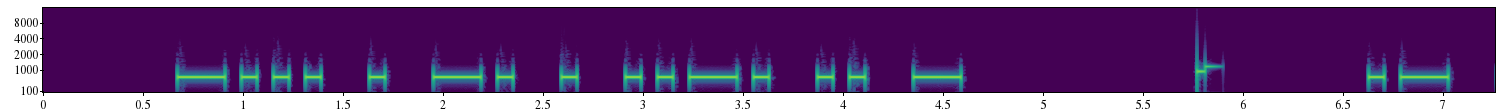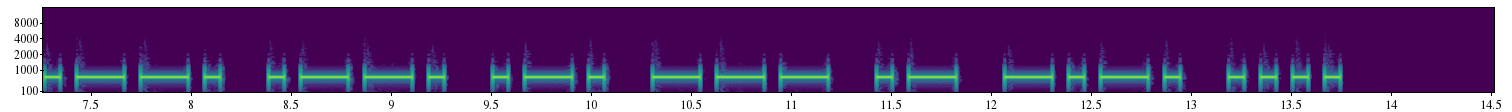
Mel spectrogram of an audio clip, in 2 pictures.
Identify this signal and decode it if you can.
Morse code, heard as a keyed tone, about 15 wpm, 700 Hz. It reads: BENEFIT APPROACH
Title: Sentences from Top 1000 Words - Review Part 6 - New Word Drill - 15wpm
